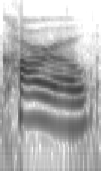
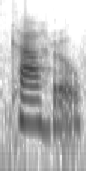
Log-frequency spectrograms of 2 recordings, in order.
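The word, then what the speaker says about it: carro: she mispronounced it um it's not Caro it's Karo with the the Cairo and it's that's not how I pronounce it so you have to make sure that your r's are rolling there's just so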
